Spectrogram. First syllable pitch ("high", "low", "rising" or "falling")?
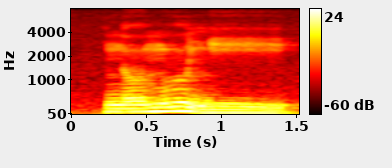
rising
